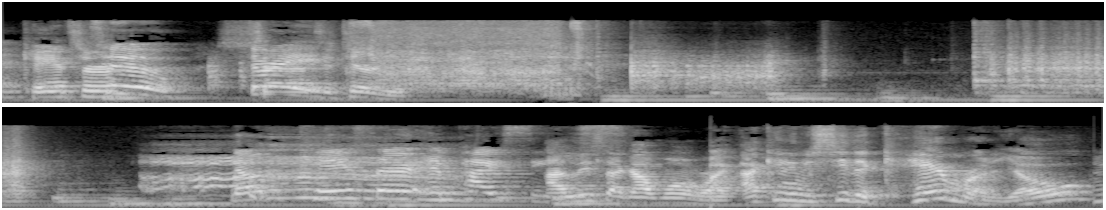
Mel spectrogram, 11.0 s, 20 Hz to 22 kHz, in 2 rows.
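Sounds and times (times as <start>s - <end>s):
whipped cream can spraying: 1.7s - 3.0s.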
